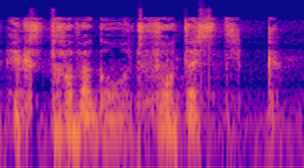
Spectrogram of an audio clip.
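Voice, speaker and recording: A woman's voice: a bass voice, unhurried, slight background noise, exaggerated voice. An actress playing a reticent, proud woman whose husband has vanished, guarded and emotional under questioning in an old radio drama. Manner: guarded, emotional, sometimes dropping to a hush. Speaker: wife of a missing man. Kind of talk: 1960s French radio drama acting.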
